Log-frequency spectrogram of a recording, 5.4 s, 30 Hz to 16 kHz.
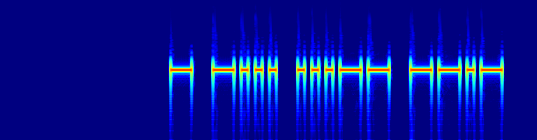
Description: Morse code, heard as a keyed tone, about 17 wpm, 700 Hz. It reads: TB3Q
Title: DXCC-100 Call Signs - 4 Characters - Repeated 2x - 17wpm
